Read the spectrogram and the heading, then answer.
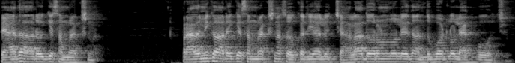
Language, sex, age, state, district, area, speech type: Telugu, male, 30-45, Andhra Pradesh, East Godavari, rural, spontaneous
